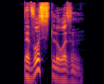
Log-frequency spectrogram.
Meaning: inflection of bewusstlos: 1. strong genitive masculine/neuter singular 2. weak/mixed genitive/dative all-gender singular 3. strong/weak/mixed accusative masculine singular 4. strong dative plural
- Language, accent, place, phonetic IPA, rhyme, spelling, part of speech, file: German, Germany, Berlin, [bəˈvʊstloːzn̩], -ʊstloːzn̩, bewusstlosen, adjective, De-bewusstlosen.ogg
